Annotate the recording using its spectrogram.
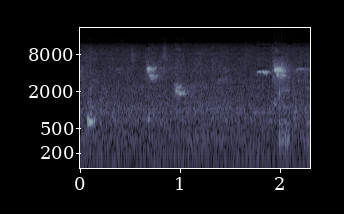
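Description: A few short, high bird chirps at different pitches, scattered over a steady faint background hiss.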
